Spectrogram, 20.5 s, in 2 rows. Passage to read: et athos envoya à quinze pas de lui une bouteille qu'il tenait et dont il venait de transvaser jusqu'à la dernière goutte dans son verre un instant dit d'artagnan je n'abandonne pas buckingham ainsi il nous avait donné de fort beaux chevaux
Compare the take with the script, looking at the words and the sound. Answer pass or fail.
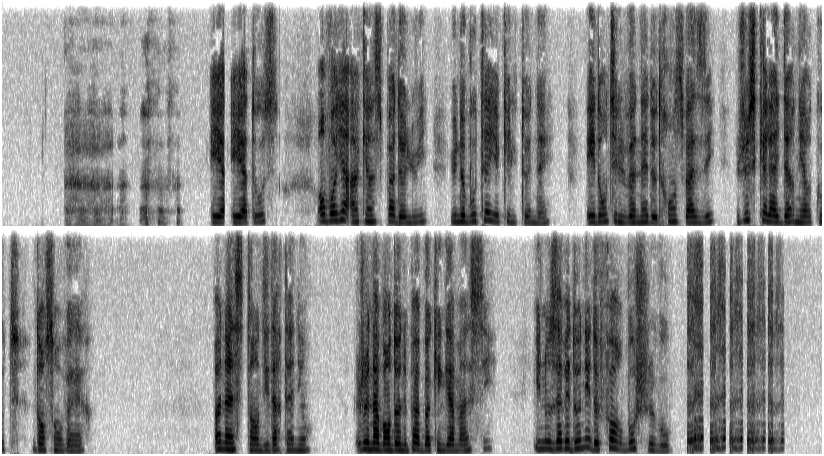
fail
